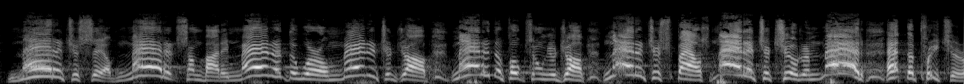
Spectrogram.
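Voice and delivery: preacher working up the crowd; building sermon shout. Real, not acted. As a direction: pile it on, line by line, to a shout.

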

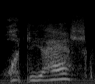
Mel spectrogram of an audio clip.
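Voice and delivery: unvoiced hushed question; whisper. Real, not acted. Preacher whispering the closing question to the congregation. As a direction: hush it to a whisper.

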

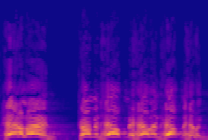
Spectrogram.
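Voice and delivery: loud, high yell for Helen; hollering for help. Retold or imitated. Danny hollering to his wife for help, mock yell. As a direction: cry out for help from under the mower. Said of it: "he hollered to his wife".

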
